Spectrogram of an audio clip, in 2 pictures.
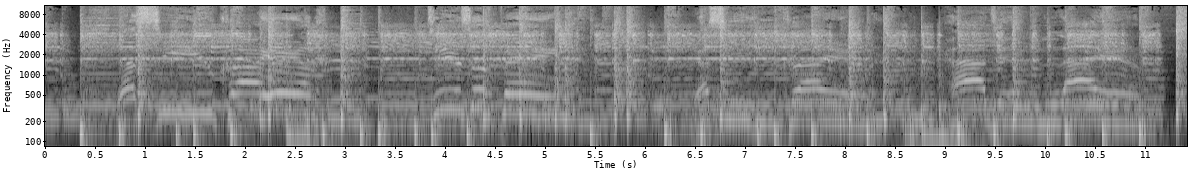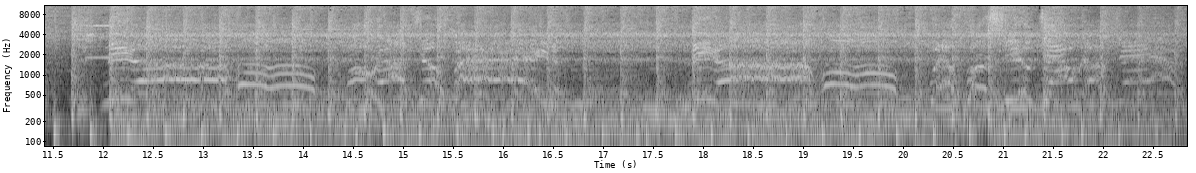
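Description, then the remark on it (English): Loud, dense rock song with harshly screamed vocals over distorted guitars and pounding drums; the guitar cuts out briefly near the middle with a bass effect, then the mix surges back even fuller and heavier. “the bass drum vocals all come in, and it just kind of cranks up to full volume pretty quickly, you know,”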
